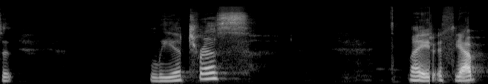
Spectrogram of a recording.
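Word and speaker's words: Liatris: I'm not sure how to pronounce it. Leatris? Leatris, yep. Leatris.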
